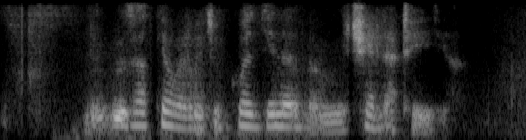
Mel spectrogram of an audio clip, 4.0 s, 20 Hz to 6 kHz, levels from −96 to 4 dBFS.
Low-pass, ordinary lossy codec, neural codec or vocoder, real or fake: 5.4 kHz; Opus, 16 kbps; codec, 16 kHz, 0.5 kbps, X-Codec, WavLM features, trained on Multilingual LibriSpeech; fake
